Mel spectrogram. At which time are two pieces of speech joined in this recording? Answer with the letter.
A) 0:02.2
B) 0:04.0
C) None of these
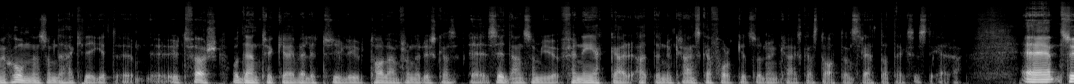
A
